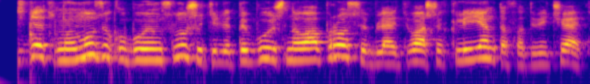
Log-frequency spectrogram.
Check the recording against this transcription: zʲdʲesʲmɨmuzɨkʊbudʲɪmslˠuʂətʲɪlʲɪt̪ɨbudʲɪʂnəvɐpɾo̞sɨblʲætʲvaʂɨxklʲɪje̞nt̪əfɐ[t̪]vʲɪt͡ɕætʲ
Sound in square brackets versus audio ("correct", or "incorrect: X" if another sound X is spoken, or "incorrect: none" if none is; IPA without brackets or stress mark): correct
